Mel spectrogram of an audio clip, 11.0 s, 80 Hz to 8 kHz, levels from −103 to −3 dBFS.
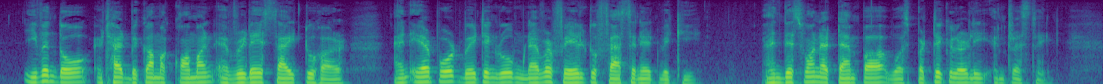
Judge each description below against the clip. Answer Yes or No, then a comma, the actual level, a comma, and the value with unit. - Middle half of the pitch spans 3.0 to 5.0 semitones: No, narrow, 2.4 semitones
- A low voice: Yes, low, 120 Hz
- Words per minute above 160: No, average, 150 wpm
